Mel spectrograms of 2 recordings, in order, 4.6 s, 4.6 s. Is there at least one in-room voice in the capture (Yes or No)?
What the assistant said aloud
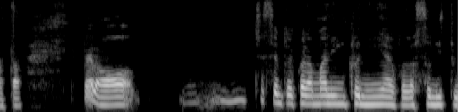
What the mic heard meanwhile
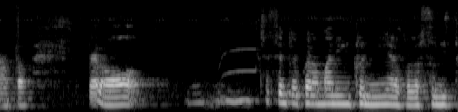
No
